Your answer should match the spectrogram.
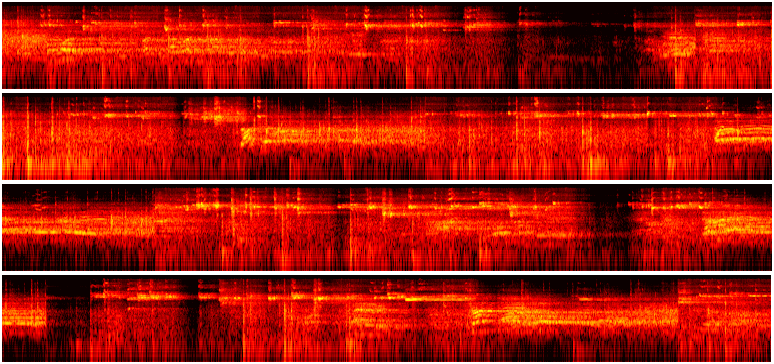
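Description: Basketball game in a large echoing sports hall: a ball dribbling and bouncing on the court, with players' voices calling out.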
